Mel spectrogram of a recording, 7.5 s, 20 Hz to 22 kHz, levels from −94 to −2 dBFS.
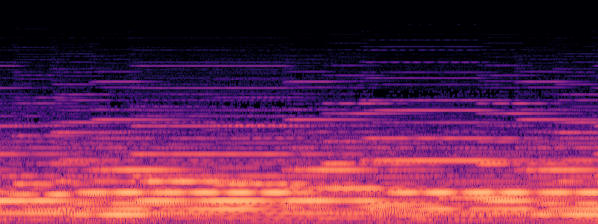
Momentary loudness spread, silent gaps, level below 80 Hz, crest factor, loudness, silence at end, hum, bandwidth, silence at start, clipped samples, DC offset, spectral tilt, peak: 4 LU; none; -46 dBFS; 12 dB; -19 LUFS; 0 s; none; 7 kHz; 0 s; under 0.1%; under 0.1%; -8.5 dB/octave; -6 dBFS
